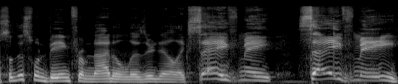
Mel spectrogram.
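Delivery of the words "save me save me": high, very slow, cartoonish pleading tone. Recalling the tunnel worker from Night of the Lizard: imitating the tunnel worker's cry. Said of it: "That guy".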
